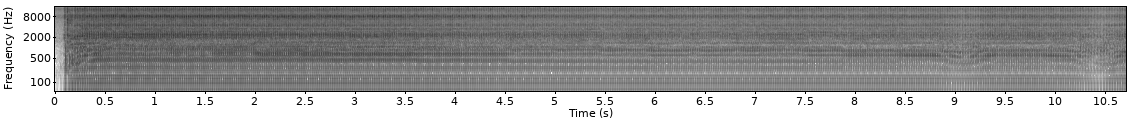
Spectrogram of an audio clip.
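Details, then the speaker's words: Homemade compressed-air engine at 50 psi with a small lever-operated diaphragm-valve throttle: rapid even chuffing with a bright hiss on top, the beat slowing and dipping as the throttle is eased; normal smooth running. "I'm almost more excited about this throttle that was with a dude it just sounds so good"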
